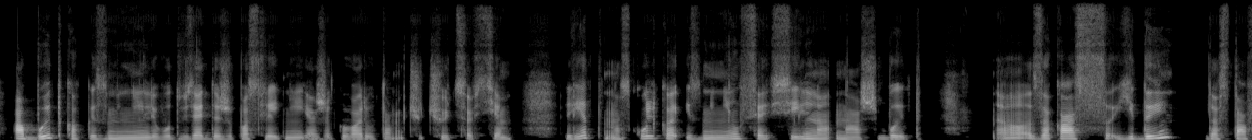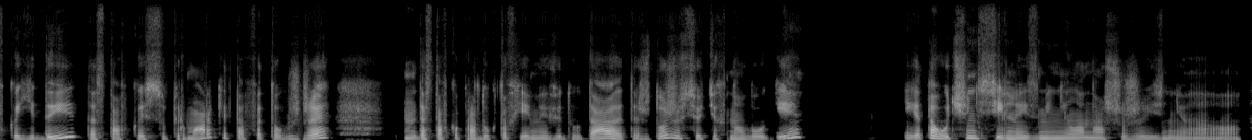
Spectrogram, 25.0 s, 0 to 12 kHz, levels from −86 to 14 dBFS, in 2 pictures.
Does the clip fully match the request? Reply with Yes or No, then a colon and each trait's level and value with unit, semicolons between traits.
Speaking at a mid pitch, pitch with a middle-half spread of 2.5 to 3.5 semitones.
Yes: medium, 145 Hz; average, 3.2 semitones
